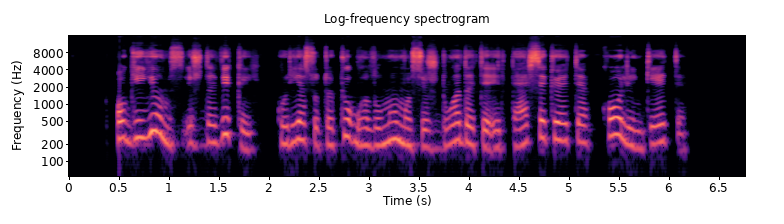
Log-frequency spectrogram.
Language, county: Lithuanian, Vilnius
